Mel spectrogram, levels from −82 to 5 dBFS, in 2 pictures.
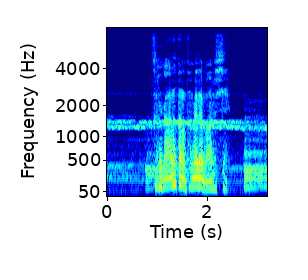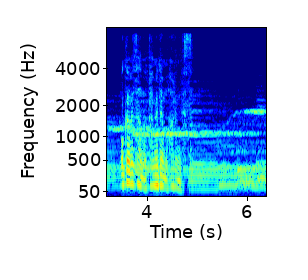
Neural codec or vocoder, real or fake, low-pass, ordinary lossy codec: vocoder, 22.05 kHz, 80 mel bands, Vocos; fake; 7.2 kHz; MP3, 48 kbps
